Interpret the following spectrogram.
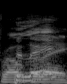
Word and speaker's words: Raoul Wilke: Yes, Raoul Wilke.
